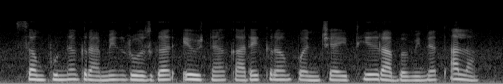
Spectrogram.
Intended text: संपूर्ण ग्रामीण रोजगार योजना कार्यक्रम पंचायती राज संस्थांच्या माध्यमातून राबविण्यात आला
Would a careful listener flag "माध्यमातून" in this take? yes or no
yes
